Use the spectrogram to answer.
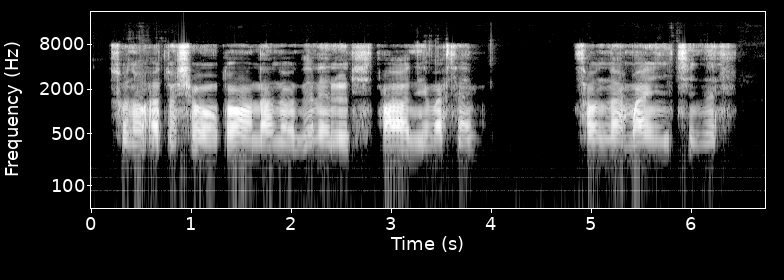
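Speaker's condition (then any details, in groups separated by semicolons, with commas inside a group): ALS, speech-generating device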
